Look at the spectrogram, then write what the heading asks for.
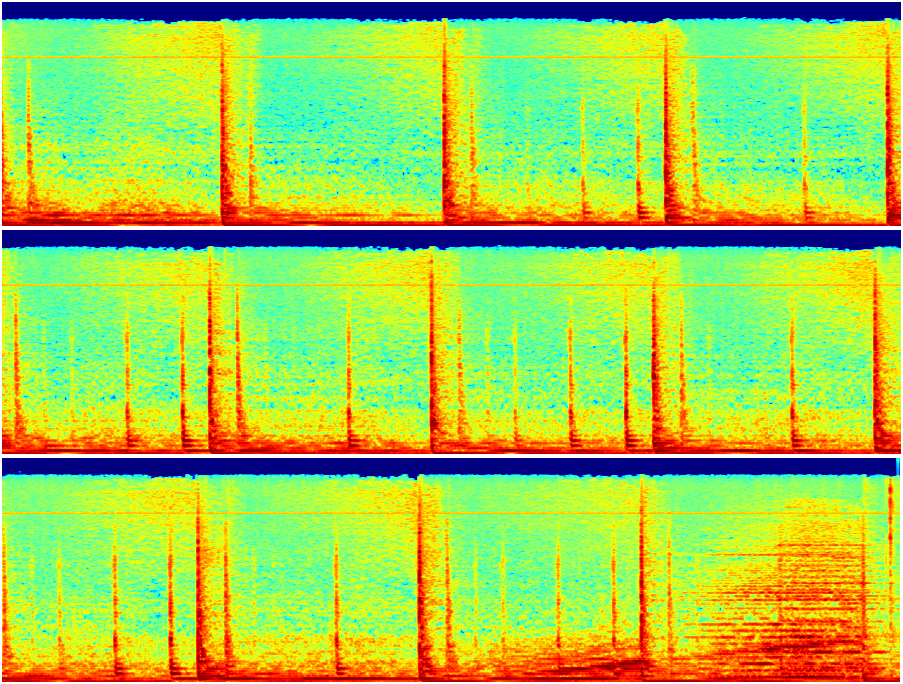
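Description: Minimalist, throbbing film score music from John Carpenter's film The Thing: a dark, sustained low drone with a steady heartbeat-like pulse about every two seconds, loud and continuous throughout, with no voices.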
